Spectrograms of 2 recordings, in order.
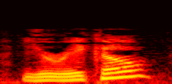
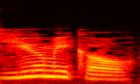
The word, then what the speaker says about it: Yumiko: better invite my neighbor Yumiko your Iko how do you spell that no it's Yumiko why you miko-7 you met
